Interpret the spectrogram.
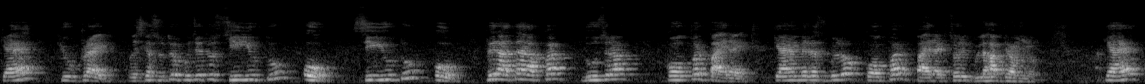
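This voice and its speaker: A man's voice: sits high, lively intonation, normal speed. A man teaching an online coaching class in a chatty way, calling students by pet names and quizzing them as he goes. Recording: echoey room with faint ambient noise.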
